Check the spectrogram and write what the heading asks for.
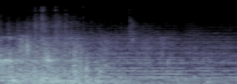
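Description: Bowling strike sound effect: a ball crashing into pins, a loud crash at the start that rumbles and fades away over about a second and a half, over soft background music.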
